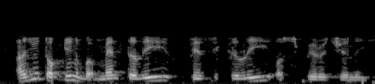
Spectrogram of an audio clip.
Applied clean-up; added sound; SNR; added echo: classical method spectral subtraction.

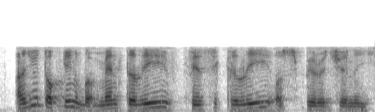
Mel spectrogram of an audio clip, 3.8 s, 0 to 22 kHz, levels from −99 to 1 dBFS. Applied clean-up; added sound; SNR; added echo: neural mask model RNNoise.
